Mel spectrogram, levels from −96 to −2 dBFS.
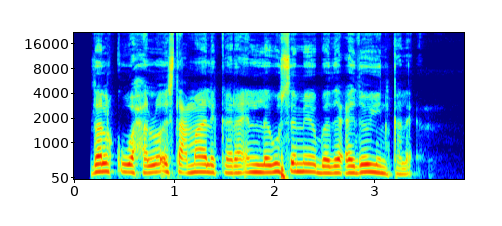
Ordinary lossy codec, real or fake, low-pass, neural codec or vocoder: none; real; none; none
